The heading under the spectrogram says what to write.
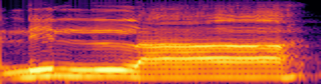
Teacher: দেখুন আল্লাহ শব্দের যে লামটি আছে এই লামের পূর্বে যদি জের থাকে কি বললাম? আল্লাহ শব্দের লামের পূর্বে যদি জের থাকে তাহলে লামটাকে চিকন করে পড়তে হবে। লিল্লাহ এরকম ভাবে পড়তে হবে।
